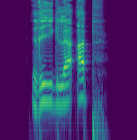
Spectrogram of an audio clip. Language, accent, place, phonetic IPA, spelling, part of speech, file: German, Germany, Berlin, [ˌʁiːɡlə ˈap], riegle ab, verb, De-riegle ab.ogg
- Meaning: inflection of abriegeln: 1. first-person singular present 2. first/third-person singular subjunctive I 3. singular imperative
